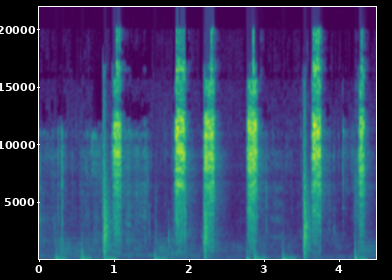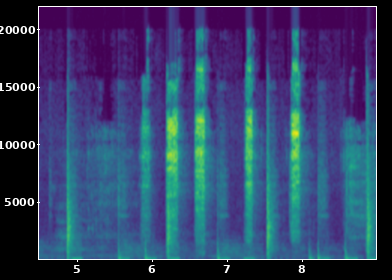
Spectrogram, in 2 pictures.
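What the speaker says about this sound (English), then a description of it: "I'm gonna just spray on those" Aerosol spray blasted onto a car brake rotor during a brake pad and caliper change, a series of loud hissing bursts of varying length with short pauses between, close and dominant.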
